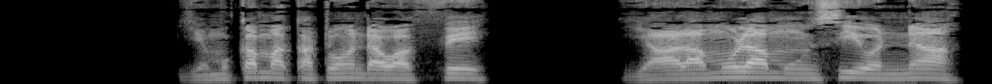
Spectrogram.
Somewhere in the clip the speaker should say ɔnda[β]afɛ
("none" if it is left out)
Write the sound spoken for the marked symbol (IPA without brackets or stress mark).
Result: w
